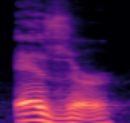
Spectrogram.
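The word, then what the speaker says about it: עזר: Hebrew word for helper it's the Hebrew word pronounced Ezzor and it doesn't mean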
